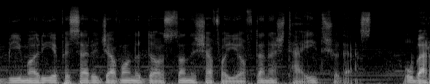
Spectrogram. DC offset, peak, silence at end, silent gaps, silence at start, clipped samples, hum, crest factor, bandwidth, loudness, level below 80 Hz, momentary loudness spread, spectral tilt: under 0.1%; -12 dBFS; 0 s; none; 0 s; under 0.1%; none; 18 dB; 15.5 kHz; -31 LUFS; -40 dBFS; 10 LU; -6 dB/octave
